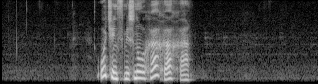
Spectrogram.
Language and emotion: Russian, positive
